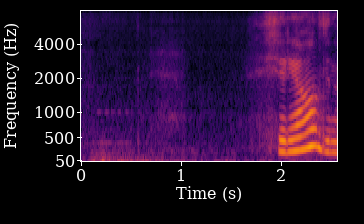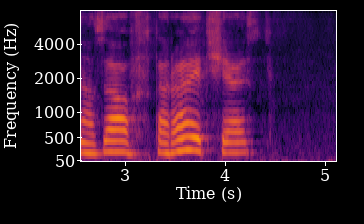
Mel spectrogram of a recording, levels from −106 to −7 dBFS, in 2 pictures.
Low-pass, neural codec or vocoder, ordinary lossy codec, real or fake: none; codec, 16 kHz, 2 kbps, FunCodec, trained on Chinese and English, 25 frames a second; none; fake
